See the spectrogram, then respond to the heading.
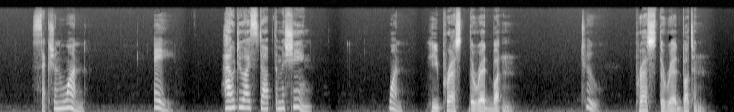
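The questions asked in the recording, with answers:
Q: How do I stop the machine?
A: 2: Press the red button.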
